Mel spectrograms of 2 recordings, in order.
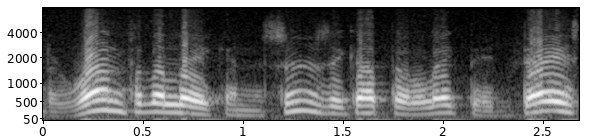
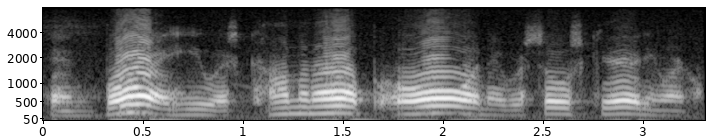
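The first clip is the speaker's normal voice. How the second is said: usual speaking voice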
